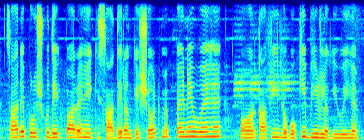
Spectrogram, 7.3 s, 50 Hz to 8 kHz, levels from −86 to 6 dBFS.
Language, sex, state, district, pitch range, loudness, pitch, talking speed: Hindi, female, Andhra Pradesh, Anantapur, 200-245 Hz, -15 LUFS, 225 Hz, 195 wpm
